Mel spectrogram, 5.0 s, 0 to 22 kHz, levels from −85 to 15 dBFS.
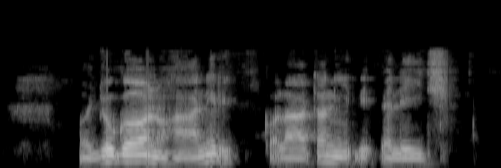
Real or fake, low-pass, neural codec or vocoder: real; 7.2 kHz; none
